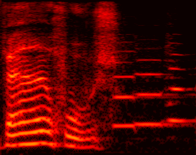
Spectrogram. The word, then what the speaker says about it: vin rouge: 반 후즈.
